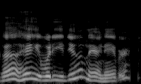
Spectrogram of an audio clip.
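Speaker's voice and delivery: high cheery neighbor voice; Ned Flanders voice. Retold or imitated. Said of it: "it's like".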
